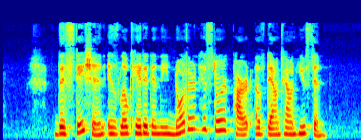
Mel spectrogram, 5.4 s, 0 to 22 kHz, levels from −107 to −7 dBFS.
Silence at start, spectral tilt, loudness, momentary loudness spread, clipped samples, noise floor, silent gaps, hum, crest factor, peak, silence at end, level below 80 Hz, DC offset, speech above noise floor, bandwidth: 0.5 s; -6 dB/octave; -19 LUFS; 7 LU; under 0.1%; -50 dBFS; none; none; 18 dB; -2 dBFS; 0.55 s; -60 dBFS; under 0.1%; 32 dB; 11.5 kHz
